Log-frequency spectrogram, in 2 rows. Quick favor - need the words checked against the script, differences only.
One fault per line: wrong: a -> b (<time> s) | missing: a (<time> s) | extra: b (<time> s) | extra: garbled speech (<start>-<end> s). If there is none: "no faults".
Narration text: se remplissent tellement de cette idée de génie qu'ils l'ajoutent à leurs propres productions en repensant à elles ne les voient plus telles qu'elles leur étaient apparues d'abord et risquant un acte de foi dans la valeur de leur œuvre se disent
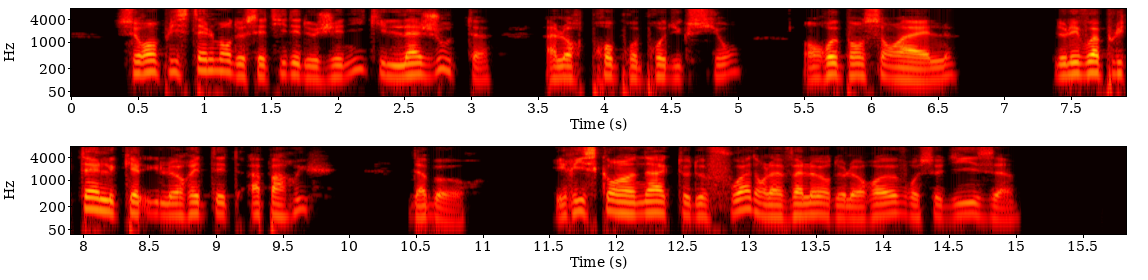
no faults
